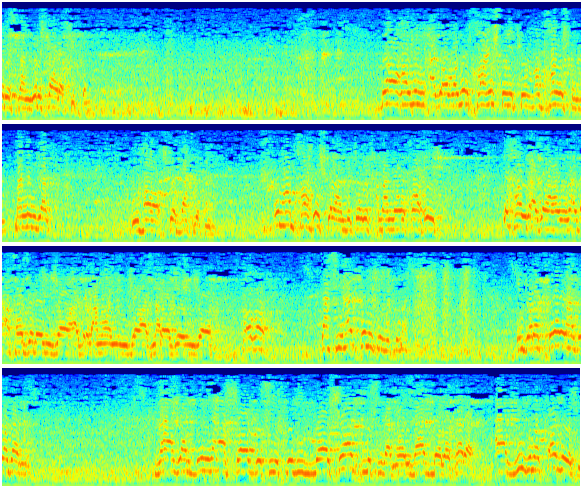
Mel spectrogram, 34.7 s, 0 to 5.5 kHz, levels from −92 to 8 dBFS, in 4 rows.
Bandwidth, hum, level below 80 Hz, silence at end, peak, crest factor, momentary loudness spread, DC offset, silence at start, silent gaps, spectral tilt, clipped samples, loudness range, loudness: 5 kHz; none; -44 dBFS; 0 s; -6 dBFS; 10 dB; 11 LU; 0.8%; 0 s; none; -10 dB/octave; under 0.1%; 4 LU; -18 LUFS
